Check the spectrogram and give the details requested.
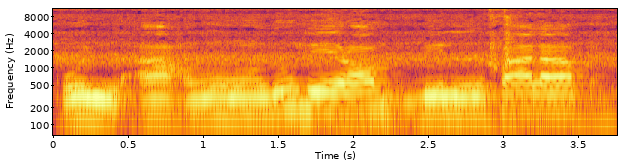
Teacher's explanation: lafaz al falaq ada huruf qaf yang asalnya berharokat fathah. Kalau di waqaf maka qafnya dibaca sukun. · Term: qalqalah kubra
